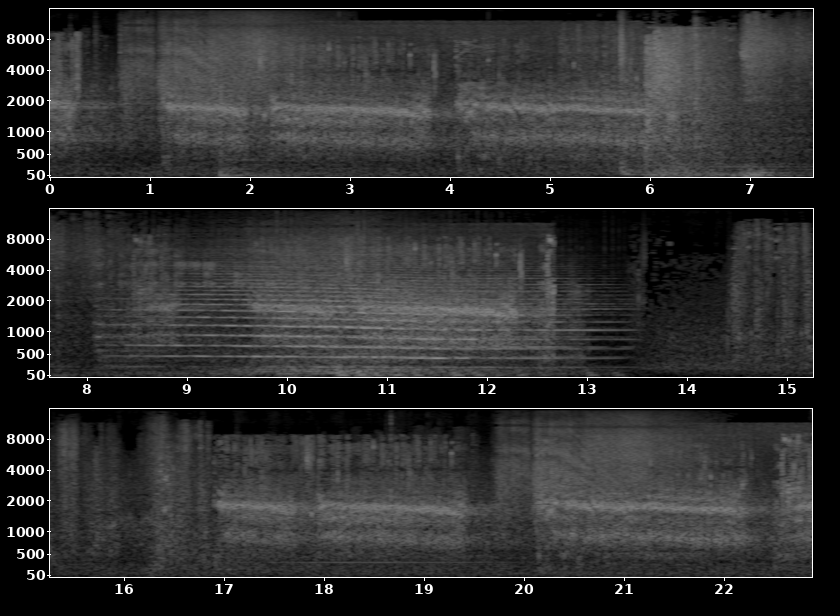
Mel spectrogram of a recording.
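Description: Flames roar in bursts from a robot's jets.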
